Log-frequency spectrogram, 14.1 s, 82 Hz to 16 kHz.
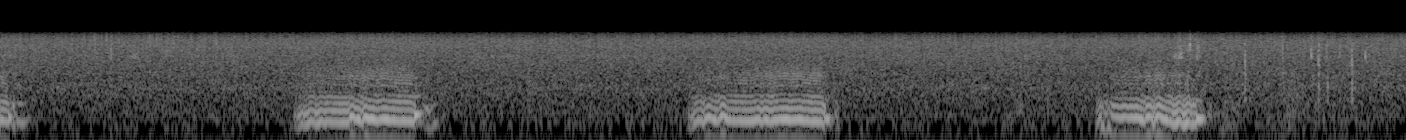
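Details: Three loud, fluttering snores on the in-breath, about 15 a minute, with quiet pauses between them; snoring.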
